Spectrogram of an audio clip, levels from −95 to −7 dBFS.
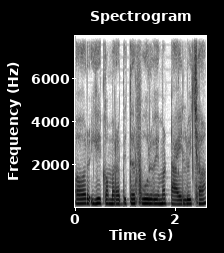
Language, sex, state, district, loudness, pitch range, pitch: Garhwali, female, Uttarakhand, Tehri Garhwal, -12 LUFS, 195-205 Hz, 200 Hz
